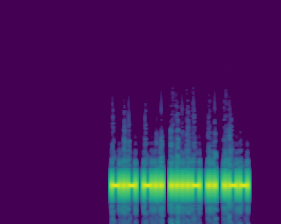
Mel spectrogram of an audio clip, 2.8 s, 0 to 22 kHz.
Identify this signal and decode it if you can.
Morse code, heard as a keyed tone, about 44 wpm, 700 Hz. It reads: KD4IW
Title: USA Call Signs - 5 Characters - 6x Character Spacing - 45wpm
